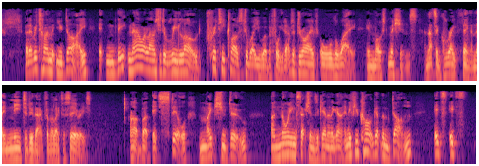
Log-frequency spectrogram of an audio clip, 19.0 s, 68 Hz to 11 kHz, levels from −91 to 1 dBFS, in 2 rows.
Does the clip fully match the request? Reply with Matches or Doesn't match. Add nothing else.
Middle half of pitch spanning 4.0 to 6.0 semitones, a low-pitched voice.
Matches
